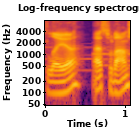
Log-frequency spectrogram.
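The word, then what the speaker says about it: Leah: Bro, it's pronounced Leia.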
